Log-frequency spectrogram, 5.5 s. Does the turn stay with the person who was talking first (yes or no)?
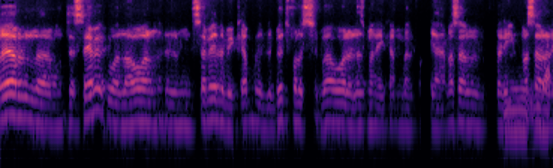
yes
